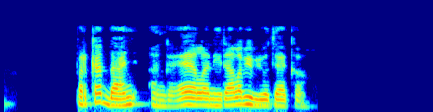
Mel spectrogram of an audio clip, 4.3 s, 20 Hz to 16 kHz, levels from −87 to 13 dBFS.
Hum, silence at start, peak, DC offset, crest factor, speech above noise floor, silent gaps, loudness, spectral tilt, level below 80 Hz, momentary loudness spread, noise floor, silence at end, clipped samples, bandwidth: 50 Hz at -40 dBFS; 0.8 s; -2 dBFS; under 0.1%; 18 dB; over 73 dB; none; -17 LUFS; -6.5 dB/octave; -60 dBFS; 11 LU; under -90 dBFS; 1.25 s; under 0.1%; 7.6 kHz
